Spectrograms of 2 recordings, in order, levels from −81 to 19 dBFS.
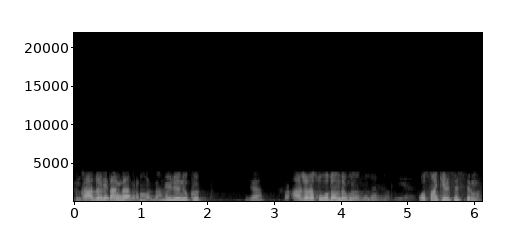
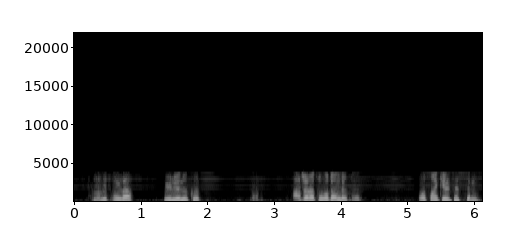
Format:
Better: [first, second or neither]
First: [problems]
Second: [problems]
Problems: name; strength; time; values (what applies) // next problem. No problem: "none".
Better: first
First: none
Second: noise reduction (neural separator model SepFormer WHAM!)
